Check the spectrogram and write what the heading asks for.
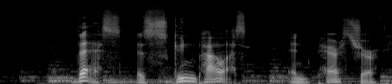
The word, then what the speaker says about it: Scone: This is Scone Palace in Perthshire. Never to be pronounced Scone, or God forbid, Scone.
